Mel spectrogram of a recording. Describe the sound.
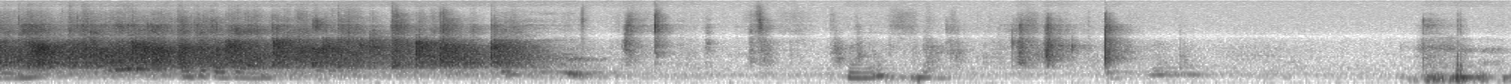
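An audience applauds again as a woman is invited up to speak, clapping steadily for about four seconds in a dense rush of many hands, then it tapers to a few scattered claps and quiet murmurs before a voice begins.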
